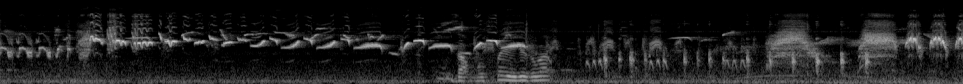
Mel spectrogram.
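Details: Caged wild-caught old Chinese hwamei with a fine singing voice, delivering fast repeated whistled phrases and chirps, a harsh lower squawking burst midway, then more bright whistles and scratchy notes.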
